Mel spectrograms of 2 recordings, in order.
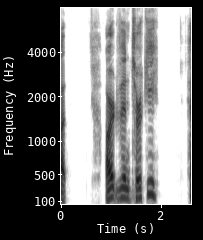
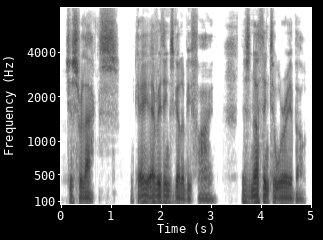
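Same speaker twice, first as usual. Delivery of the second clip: soothing reassurance; 5 semitones lower, 8 dB quieter than usual. Real, not acted. Soothing viewers after bad news.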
